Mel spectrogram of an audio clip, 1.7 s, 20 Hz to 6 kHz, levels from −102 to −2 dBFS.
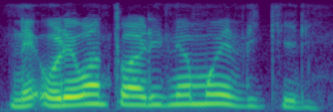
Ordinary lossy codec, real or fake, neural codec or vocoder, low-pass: none; real; none; 5.4 kHz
